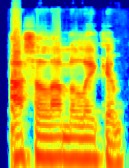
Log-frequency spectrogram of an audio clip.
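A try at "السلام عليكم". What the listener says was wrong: You need to train for the ayn. Ayn is very like deep letter from like the throat, deep throat letter. Ayn, you know. So assalam is easy. All the letters you can pronounce it already speaking English. Say assalam. But when it comes to alaykum, this is like you need to train about ayn. Yeah, it's very hard to train, but to get it.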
